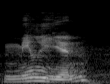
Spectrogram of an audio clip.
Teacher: So it's like a L with like a Y sound after. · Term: double L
